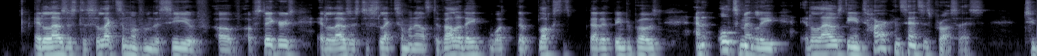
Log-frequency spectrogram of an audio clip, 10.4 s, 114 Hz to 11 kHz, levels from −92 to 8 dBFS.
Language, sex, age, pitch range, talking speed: English, male, 30-49, 105-130 Hz, 220 wpm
